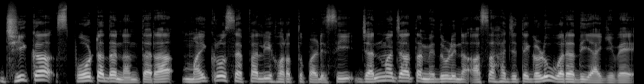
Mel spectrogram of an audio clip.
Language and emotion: Kannada, neutral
